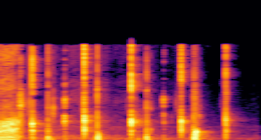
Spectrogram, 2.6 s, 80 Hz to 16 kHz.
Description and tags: my hiphop beat1
beat box beat
beat, beatbox, box, dare-19, hit, human, perc, percussion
